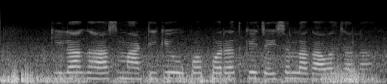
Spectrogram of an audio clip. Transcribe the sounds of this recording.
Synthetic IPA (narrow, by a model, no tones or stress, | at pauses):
kilaɡʱasmaʈikeupəɾpəɾət̪ked͡ʒəɪsənlːəɡaʋəld͡ʒala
